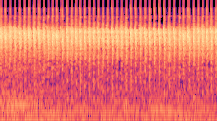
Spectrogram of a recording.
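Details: Continuous ngebren trill of a bar-winged prinia: a loud, high, buzzy stream of rapid pulses, about three or four per second in the loudness swells, steady throughout with no other clear sounds.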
